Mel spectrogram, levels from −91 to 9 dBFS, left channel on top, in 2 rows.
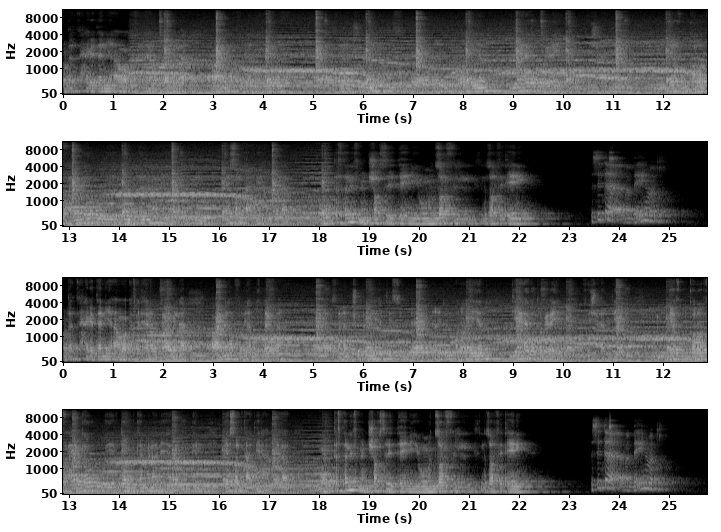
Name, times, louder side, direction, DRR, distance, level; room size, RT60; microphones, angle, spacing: voice 1, 0.0-4.4 5.0-17.6 18.0-22.1, right 1 dB, 75° right, 2 dB, 1.3 m, -31 dB
sound 1, 1.3-18.2, equal, 75° left, 3.0 m, -31 dB
voice 2, 23.4-24.9, right 1 dB, 40° right, 0 dB, 1.1 m, -40 dB
12.0 x 6.8 x 3.4 m, 1.3 s
head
